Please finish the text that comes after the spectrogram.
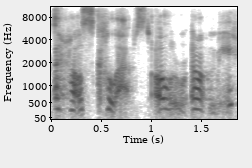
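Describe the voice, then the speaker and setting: A woman playing a distraught disaster victim in a live-action video game, anguished and halting. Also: a bit bright, lightly acted. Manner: anguished, breaking up phrases.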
